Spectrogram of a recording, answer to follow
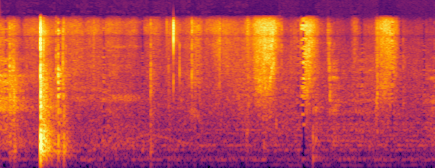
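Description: A glass spice jar being handled on a kitchen counter: one sharp knock about half a second in, then a few faint rustles and scrapes.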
